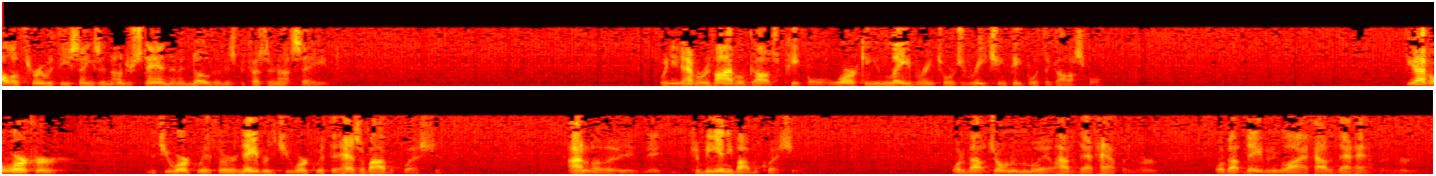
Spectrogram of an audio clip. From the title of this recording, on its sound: Ketha Heights Baptist Church ~ Live Broadcast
